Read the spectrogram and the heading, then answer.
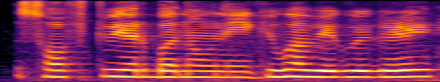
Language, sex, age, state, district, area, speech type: Marathi, female, 18-30, Maharashtra, Ahmednagar, rural, spontaneous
